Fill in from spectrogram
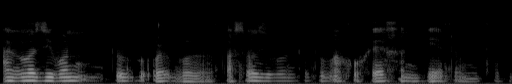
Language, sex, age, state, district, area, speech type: Assamese, female, 60+, Assam, Morigaon, rural, spontaneous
